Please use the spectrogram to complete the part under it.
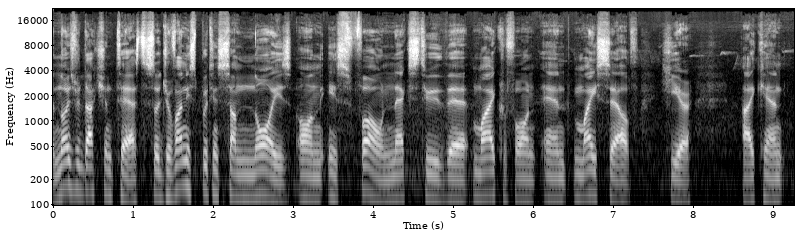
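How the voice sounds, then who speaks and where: A man's voice: lowish voice, darkish tone, a little hiss or hum. A man hosting a casual gear review, talking informally and directly to viewers. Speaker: host reviewing film gear. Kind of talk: casual product review chat.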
